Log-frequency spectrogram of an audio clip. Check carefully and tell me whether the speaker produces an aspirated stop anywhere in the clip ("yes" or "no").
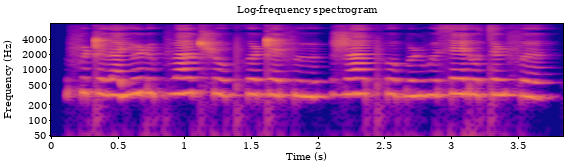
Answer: yes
